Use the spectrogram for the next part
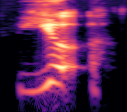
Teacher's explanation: I'm hearing a slight h sound. This is not, this is a hamza sound.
